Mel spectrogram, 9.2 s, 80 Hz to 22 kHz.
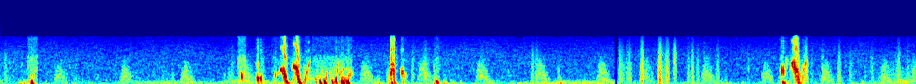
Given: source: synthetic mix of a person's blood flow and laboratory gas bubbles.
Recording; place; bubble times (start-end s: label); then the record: Doppler ultrasound of blood flow; subclavian vein
0.28-0.38 s: bubbles
2.38-2.46 s: bubbles
2.55-2.65 s: bubbles
2.71-3.54 s: bubbles
3.87-4.08 s: bubbles
4.34-4.40 s: bubbles
7.79-8.09 s: bubbles
From the record:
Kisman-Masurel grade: 123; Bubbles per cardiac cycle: 1 to 2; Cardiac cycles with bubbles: 10 to 50%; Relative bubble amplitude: loud (0.450 to 0.775); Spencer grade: 2 (many but less than half of the cardiac periods contain bubble signals, singularly or in groups); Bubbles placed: anywhere in the cardiac cycle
